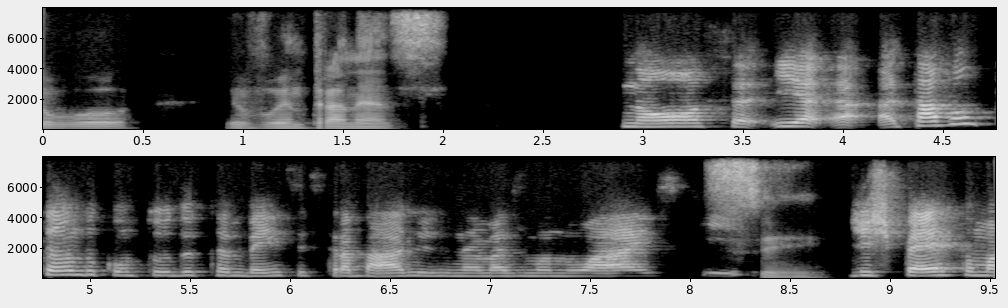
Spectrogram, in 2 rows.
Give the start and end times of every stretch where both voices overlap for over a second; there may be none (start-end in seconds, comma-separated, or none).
none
